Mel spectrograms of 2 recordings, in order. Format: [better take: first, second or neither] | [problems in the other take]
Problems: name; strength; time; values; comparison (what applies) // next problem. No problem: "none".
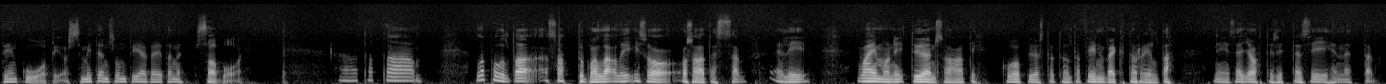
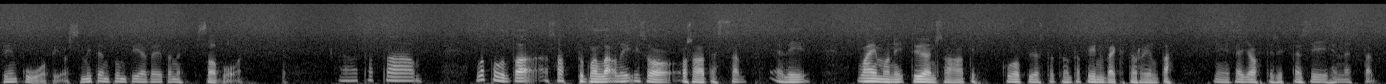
first | hiss; loud; throughout; 4 dB below the speech; faint in the first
